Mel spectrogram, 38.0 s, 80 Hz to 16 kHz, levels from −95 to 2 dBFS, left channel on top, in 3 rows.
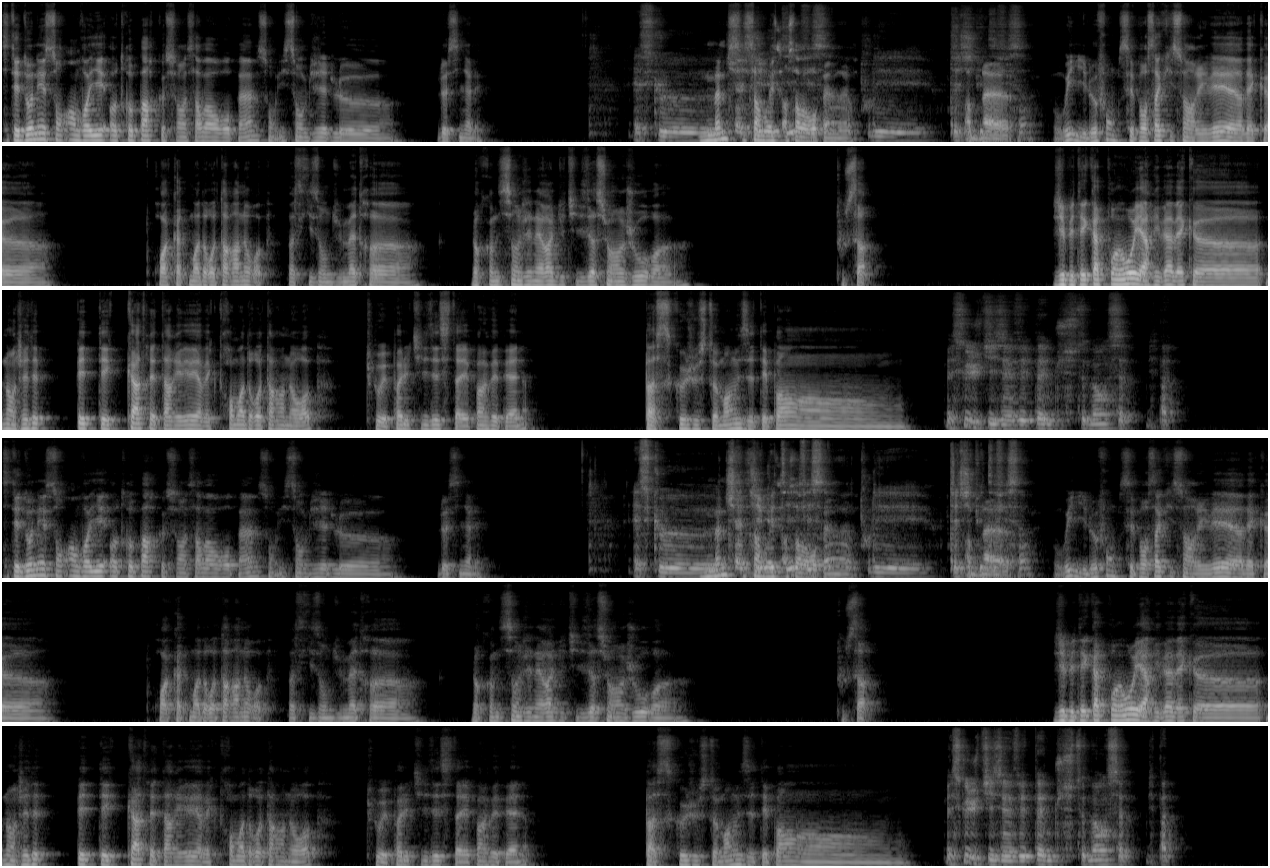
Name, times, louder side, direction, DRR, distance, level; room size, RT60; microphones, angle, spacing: voice 1, 0.0-3.9 4.4-4.8 7.0-8.5 9.6-10.1 10.5-13.1 14.2-15.3 15.5-16.8 17.4-19.5 21.0-21.3 23.2-25.7 26.1-28.5 29.0-30.6 31.8-34.4, left 4 dB, 80° left, 0.7 m, -37 dB
voice 2, 6.3-10.3 34.7-36.6 36.9-37.0, right 2 dB, 80° right, 1.7 m, -43 dB
7.9 x 2.8 x 4.8 m
head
